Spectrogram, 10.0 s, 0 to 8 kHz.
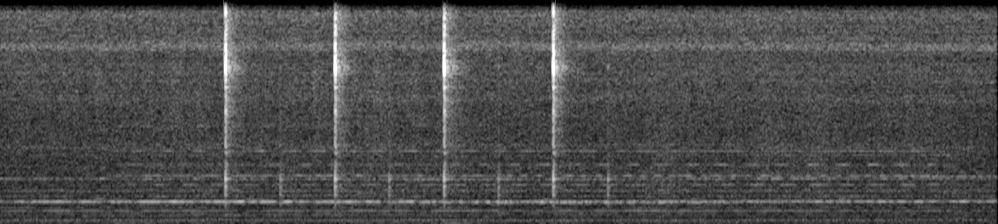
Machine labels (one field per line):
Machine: valve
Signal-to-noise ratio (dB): 0 dB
